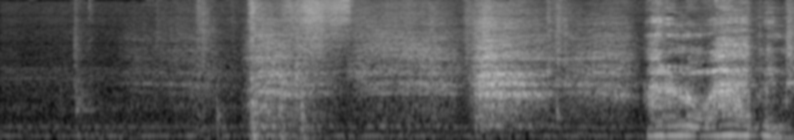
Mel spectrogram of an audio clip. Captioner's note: breathing heavily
